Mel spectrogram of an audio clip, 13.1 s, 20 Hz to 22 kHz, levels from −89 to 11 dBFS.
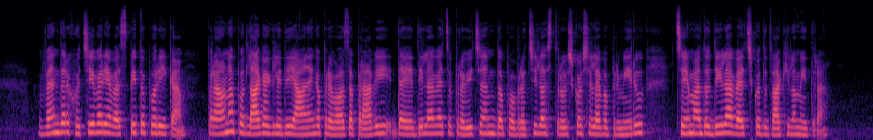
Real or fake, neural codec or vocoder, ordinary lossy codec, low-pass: real; none; none; 19.8 kHz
